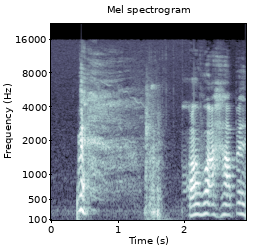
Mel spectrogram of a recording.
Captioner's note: hysterical Laughter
